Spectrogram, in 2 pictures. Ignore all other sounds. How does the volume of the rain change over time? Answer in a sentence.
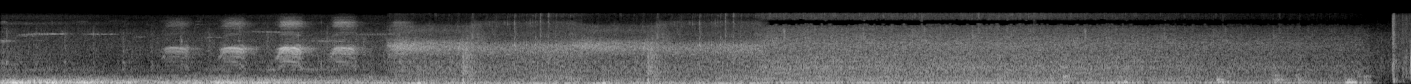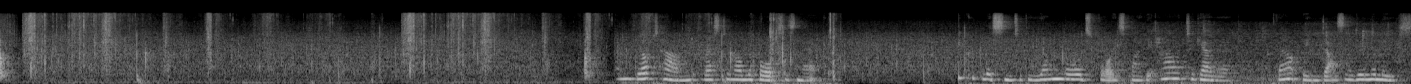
The loudness of the rain goes down.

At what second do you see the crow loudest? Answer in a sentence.
The volume of the crow peaks at 3 seconds.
